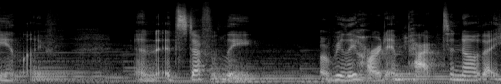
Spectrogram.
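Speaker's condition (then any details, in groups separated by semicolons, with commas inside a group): No condition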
